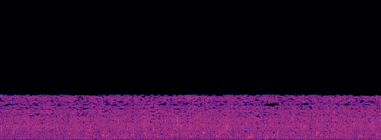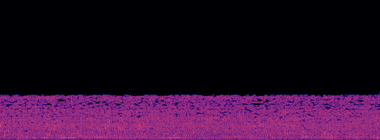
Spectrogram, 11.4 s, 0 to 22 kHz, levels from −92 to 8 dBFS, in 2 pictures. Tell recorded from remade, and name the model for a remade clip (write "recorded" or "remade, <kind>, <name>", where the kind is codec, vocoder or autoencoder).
recorded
